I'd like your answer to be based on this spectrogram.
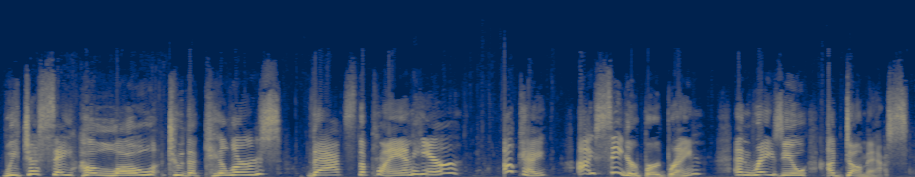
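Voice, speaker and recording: A woman's voice: high voice, animated, takes it slowly, pushed and bright, heavily acted. A woman playing a chatty, oblivious, sassy modern young woman in a comedy audio drama, with flippant, slangy delivery. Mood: whiny, indignant.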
